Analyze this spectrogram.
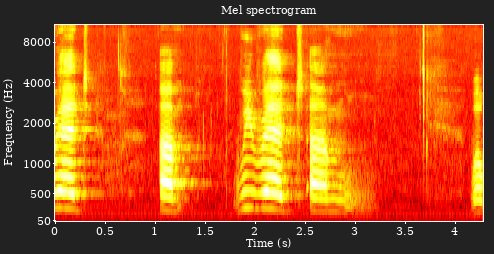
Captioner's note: speaking in foreign language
